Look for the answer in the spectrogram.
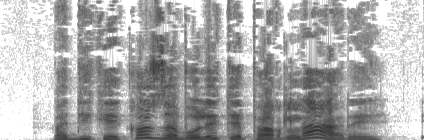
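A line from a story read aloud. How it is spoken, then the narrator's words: Bewildered involuntary exclamation. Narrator (Italian): esclamò suo malgrado Bonard, comprendendo sempre meno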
